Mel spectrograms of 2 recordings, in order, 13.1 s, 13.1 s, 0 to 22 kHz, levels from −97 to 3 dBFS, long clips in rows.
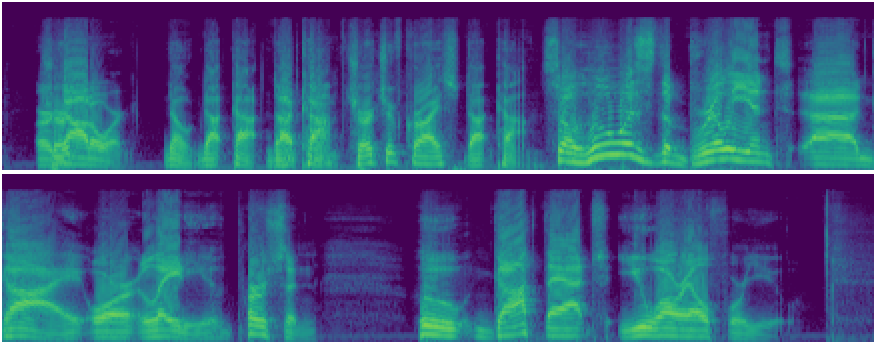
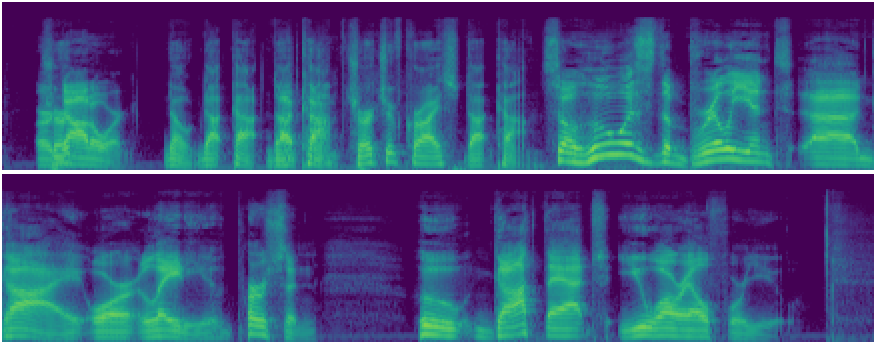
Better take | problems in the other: second | distortion; slight; 5% of the sound clipped

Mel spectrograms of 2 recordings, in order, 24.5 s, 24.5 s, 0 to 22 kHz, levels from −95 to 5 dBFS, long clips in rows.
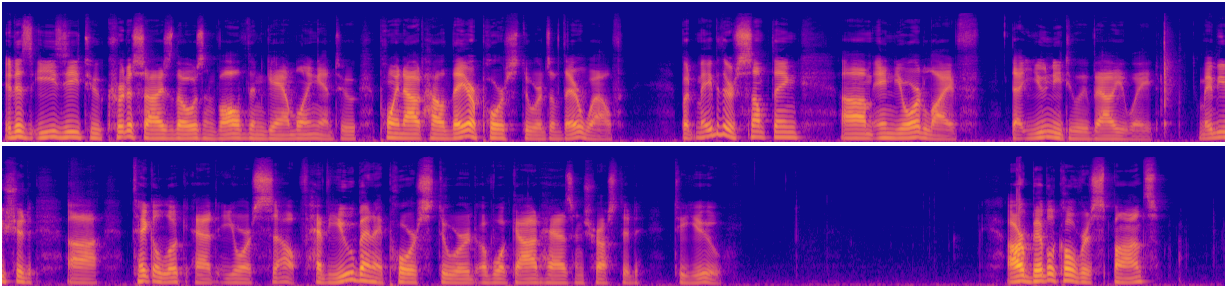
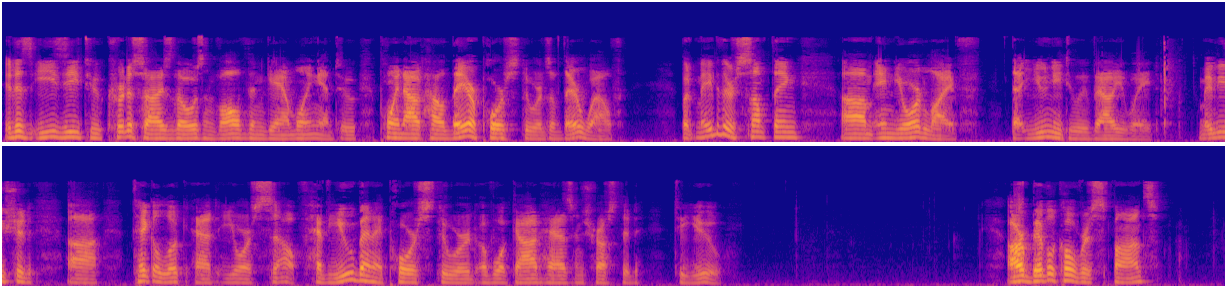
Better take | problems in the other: first | garbled, watery; badly; nothing above 7.5 kHz

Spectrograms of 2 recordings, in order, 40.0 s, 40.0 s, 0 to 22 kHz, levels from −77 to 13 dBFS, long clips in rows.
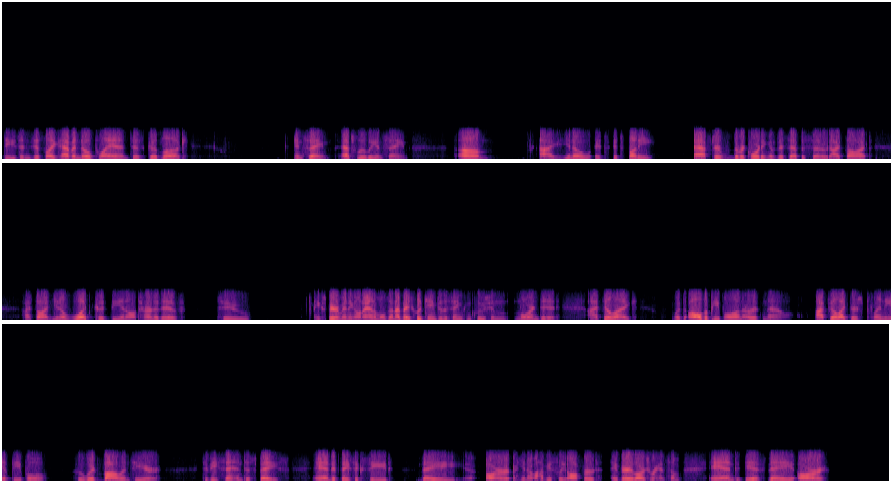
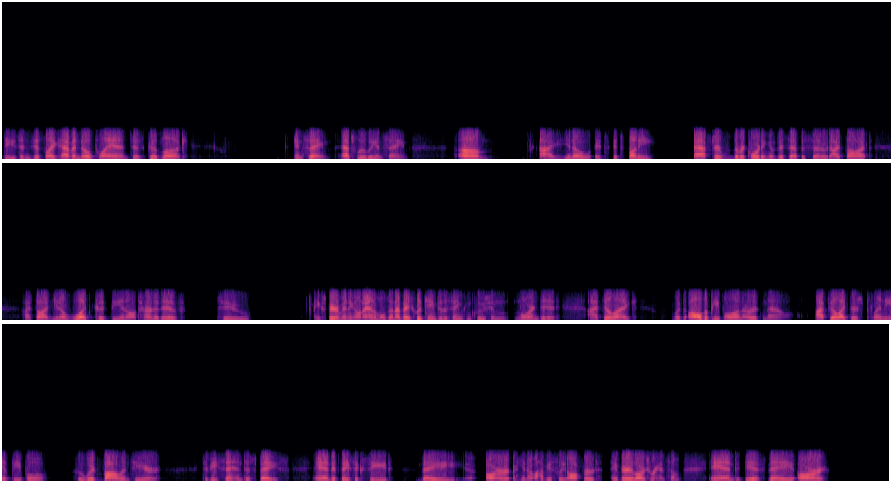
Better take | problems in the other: neither | phone-call audio; poor line; nothing above 4 kHz; the same in both

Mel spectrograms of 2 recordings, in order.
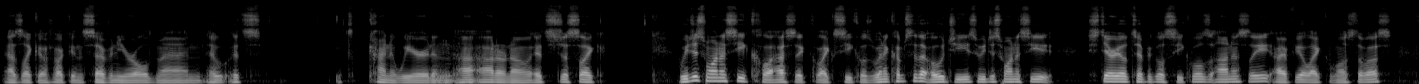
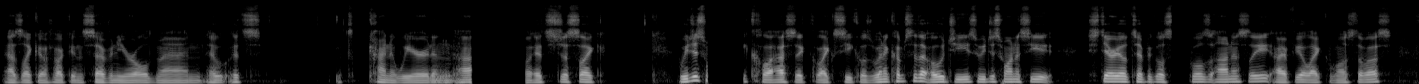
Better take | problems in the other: first | audio cutting out; at 4.5 s for 0.5 s, at 7 s and at 12 s

